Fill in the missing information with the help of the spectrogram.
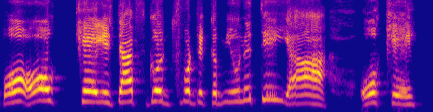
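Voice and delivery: loud, high, eager Minnesota dude; Minnesota accent. Retold or imitated. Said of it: "Every Minnesota dude would line up".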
